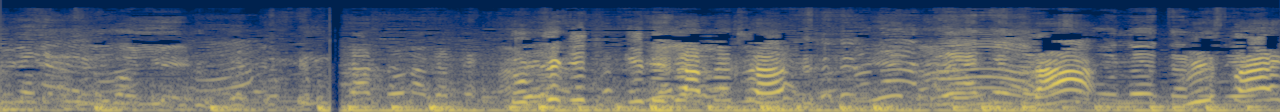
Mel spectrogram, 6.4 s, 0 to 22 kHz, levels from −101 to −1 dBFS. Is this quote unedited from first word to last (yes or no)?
no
